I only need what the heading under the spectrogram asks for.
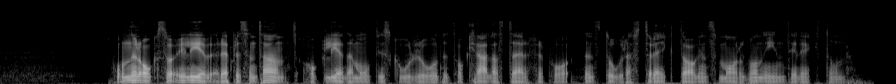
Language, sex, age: Swedish, male, 32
